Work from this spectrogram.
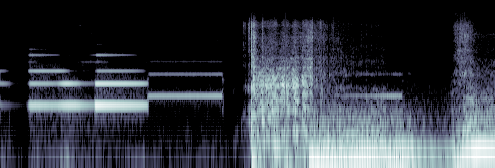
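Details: Vehicle after welding repair of an exhaust leak: electronic tones, engine cranks, catches quickly and settles into a steady idle with no puffing or ticking from the exhaust.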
